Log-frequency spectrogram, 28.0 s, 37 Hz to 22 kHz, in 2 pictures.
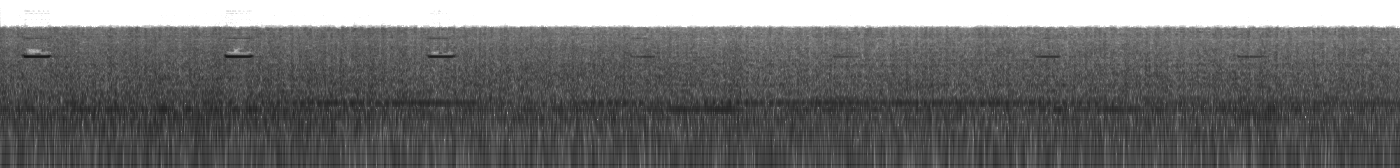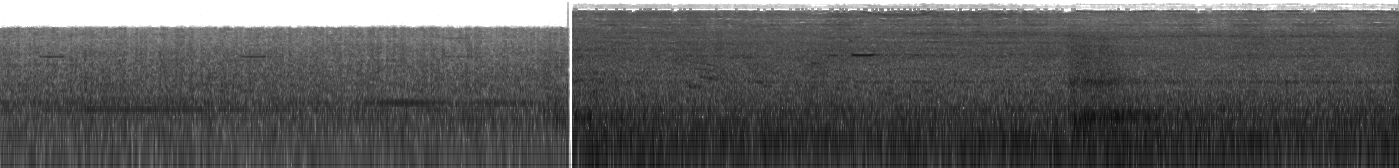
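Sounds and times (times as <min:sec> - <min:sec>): machinery humming: 0:00.0 - 0:27.9
short high beeps: 0:22.3 - 0:23.3.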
